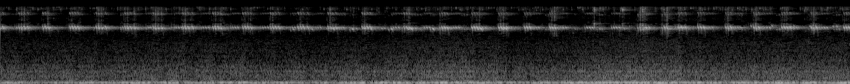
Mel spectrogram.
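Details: High, rapidly pulsing cricket chirps roughly 220 a minute, sustained and evenly layered, heard as a calming insect chorus with a quiet low hum beneath.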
